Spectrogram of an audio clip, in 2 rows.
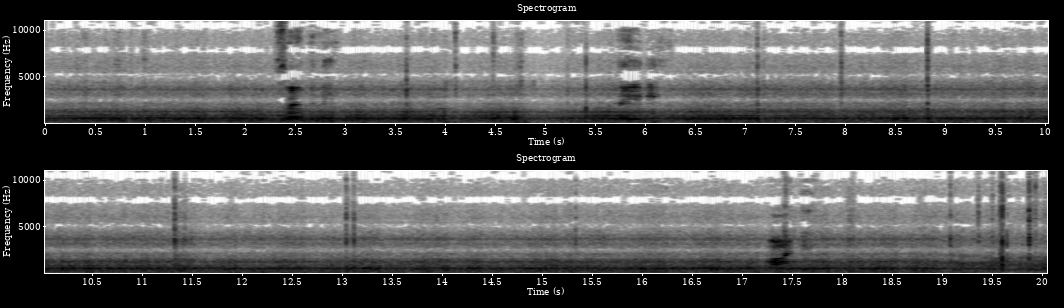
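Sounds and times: car engine cruising: 0:00.0 - 0:20.0
road and tyre noise in car cabin: 0:00.0 - 0:20.0.

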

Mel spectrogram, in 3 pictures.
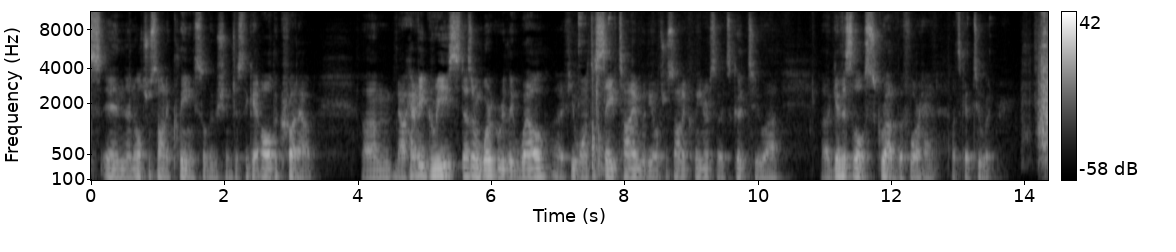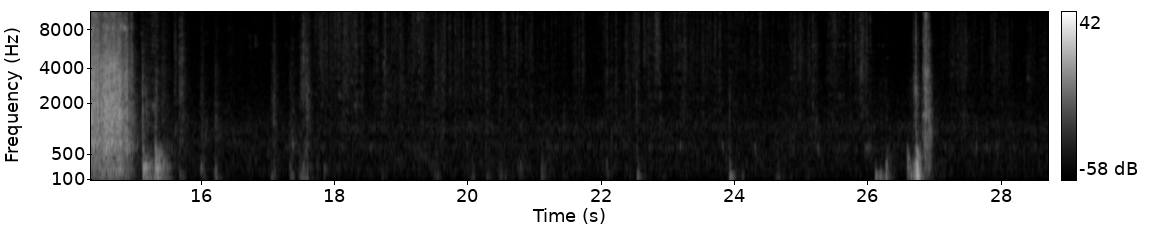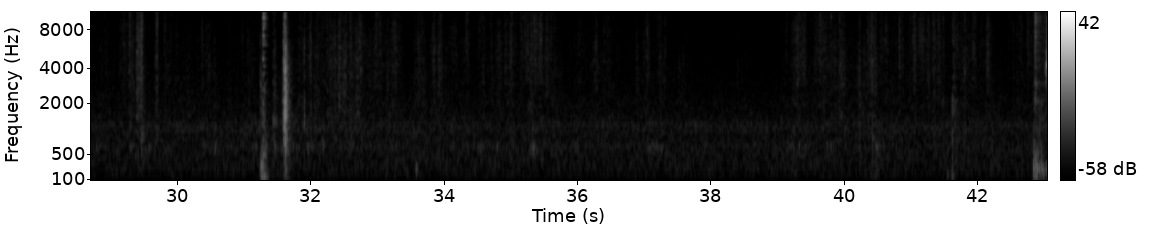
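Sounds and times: cloth rubbing metal: 0:14.0 - 0:15.0.

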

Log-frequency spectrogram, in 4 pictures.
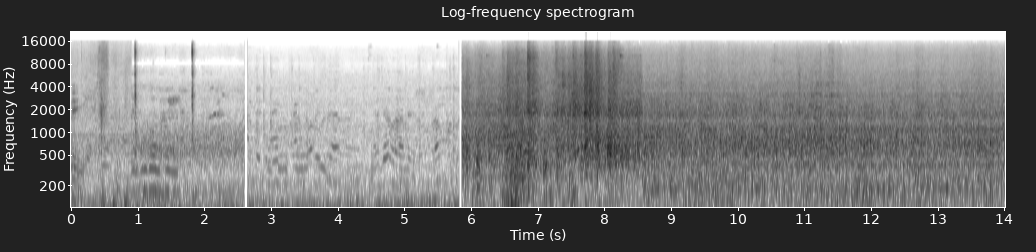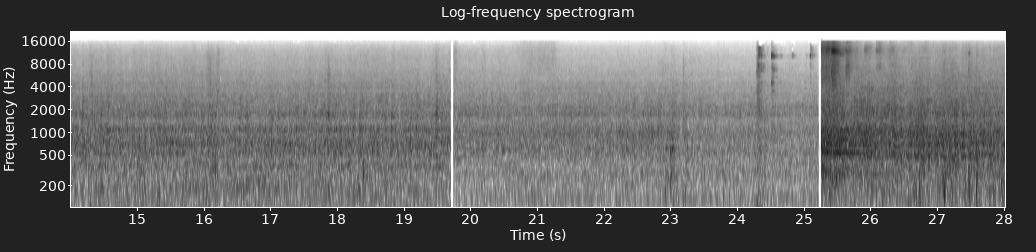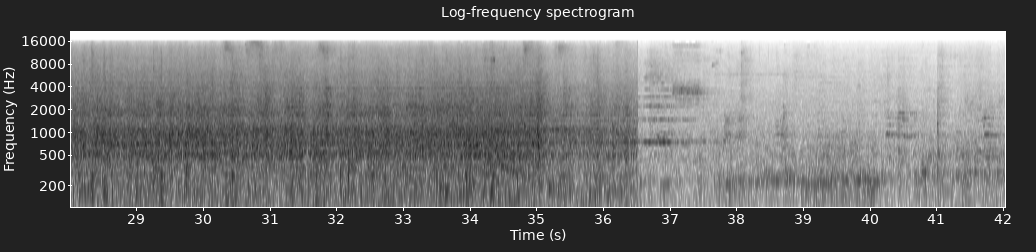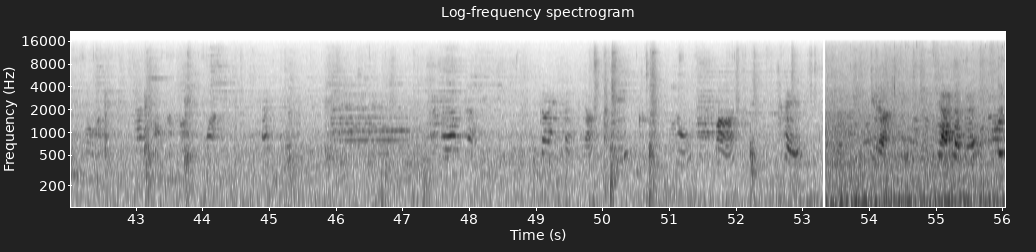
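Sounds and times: train rumble: 0:00.0 - 0:56.0.

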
